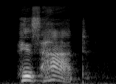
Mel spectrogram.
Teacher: His would be unstressed and hat would be stressed. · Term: iambic foot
